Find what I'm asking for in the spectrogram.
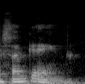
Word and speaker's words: Sagane: Sagane or Sagane? Sagane. – Sagane. – Sagane. – S-A-G-A-N-E. – S-A-G-A-N-E.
